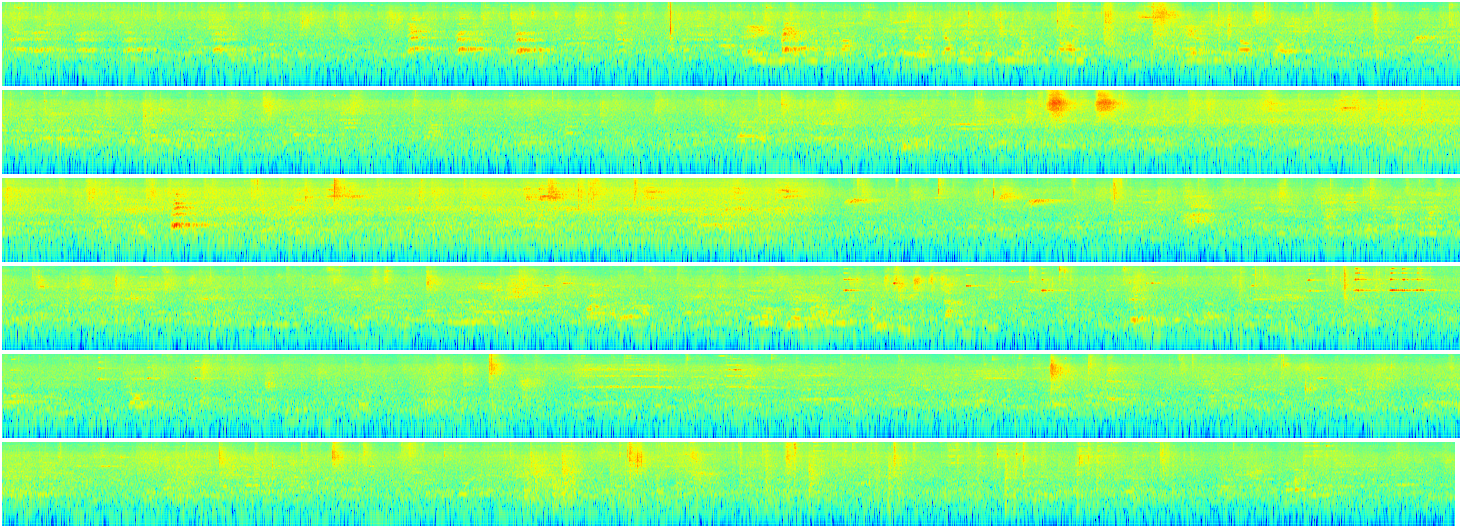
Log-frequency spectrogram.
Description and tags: city town Havana afternoon balcony
city town old Havana afternoon balcony
havana, old, town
